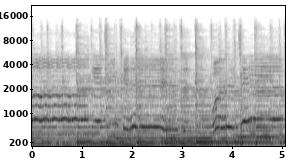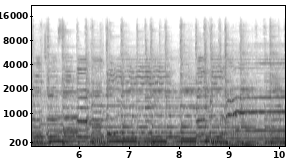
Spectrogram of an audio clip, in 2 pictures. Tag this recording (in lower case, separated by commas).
music, tender music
